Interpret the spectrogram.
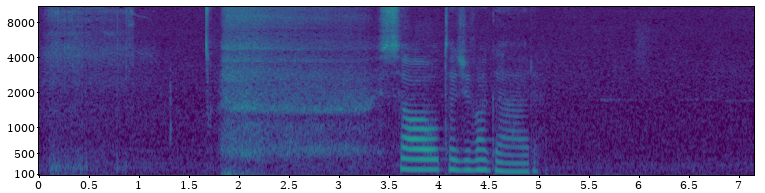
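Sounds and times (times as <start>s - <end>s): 
deep breath in: 1.8s - 3.4s
speech: 3.6s - 5.2s.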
